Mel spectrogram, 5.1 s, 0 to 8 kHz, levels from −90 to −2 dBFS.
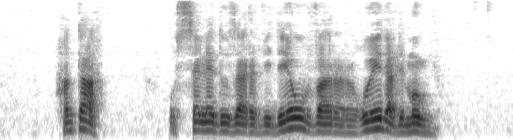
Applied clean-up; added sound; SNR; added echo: none; none; none; none.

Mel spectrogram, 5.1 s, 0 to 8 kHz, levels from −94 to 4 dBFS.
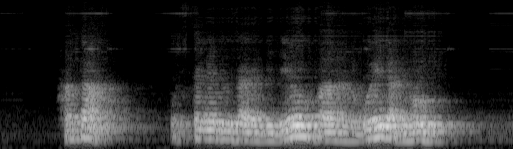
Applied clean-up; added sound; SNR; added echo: neural separator model SepFormer DNS4.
